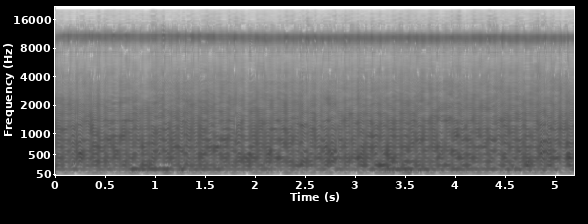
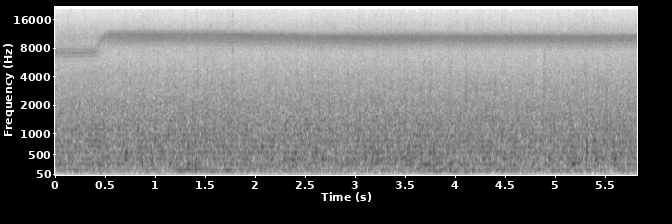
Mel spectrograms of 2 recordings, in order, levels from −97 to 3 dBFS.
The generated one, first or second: first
